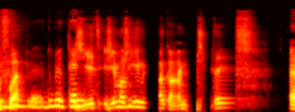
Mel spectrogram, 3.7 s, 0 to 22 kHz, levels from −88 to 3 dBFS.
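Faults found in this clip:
Repeated packet loss (robotic sound), 1.81–2.97 s, right after "ai mangé". Choppy speech with pieces missing. Roughly half the span is concealment fill, and the longest hole is 182 ms. The jitter buffer or loss concealment stretches the last frame over successive losses. Unlike a single dropout, the holes recur in quick succession.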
